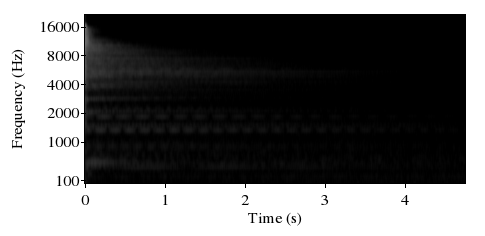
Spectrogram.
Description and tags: Drumkit using tight, hard plastic brushes.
